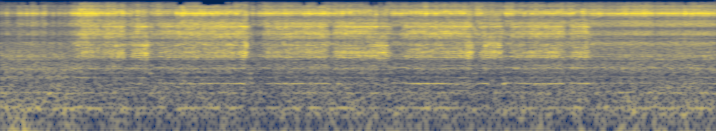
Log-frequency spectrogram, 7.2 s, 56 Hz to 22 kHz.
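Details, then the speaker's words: 2004 GMC Envoy, 4.2 inline six, idling after replacing the power steering pump whose impeller shaft broke in half. A quiet, steady idle with a light even tick and no pump whine or groan; power steering works again. "we're in good shape hope working fine the power steering is back working"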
